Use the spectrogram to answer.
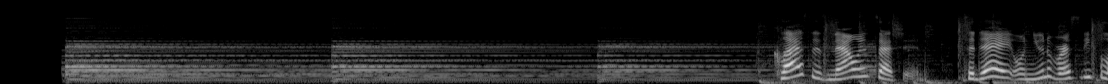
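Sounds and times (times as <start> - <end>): bell ringing: 0.6 - 9.2.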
